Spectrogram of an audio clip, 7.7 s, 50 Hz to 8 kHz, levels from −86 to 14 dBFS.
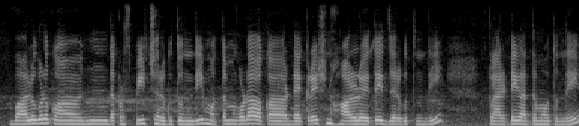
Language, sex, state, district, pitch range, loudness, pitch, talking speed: Telugu, female, Telangana, Karimnagar, 195-220 Hz, -20 LUFS, 205 Hz, 130 wpm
